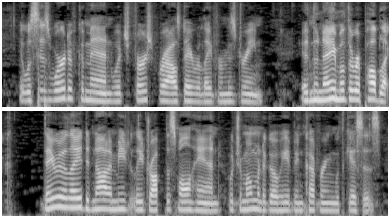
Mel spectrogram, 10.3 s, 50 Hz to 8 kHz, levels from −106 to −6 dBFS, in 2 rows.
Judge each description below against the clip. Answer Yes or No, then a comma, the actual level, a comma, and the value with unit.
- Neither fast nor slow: No, fast, 215 wpm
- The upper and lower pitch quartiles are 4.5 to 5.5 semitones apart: No, average, 3.0 semitones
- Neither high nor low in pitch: Yes, medium, 180 Hz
